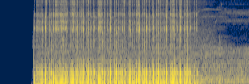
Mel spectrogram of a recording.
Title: Only my dog snores like that. #dog #doglady #frenchbulldog #dogsnoring #dogsnores #dogsleeping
